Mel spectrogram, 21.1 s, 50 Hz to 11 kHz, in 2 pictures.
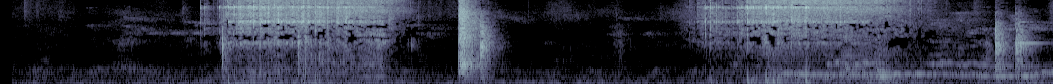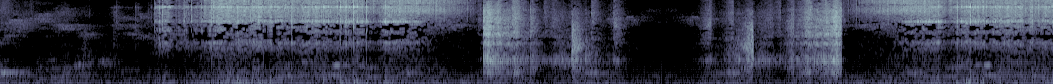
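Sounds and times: plastic beads clattering on wood: 1.8 - 4.9, 6.9 - 9.3, 11.9 - 16.6, 18.4 - 21.0.

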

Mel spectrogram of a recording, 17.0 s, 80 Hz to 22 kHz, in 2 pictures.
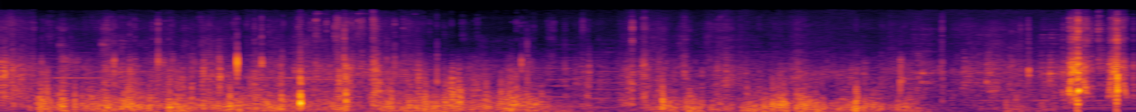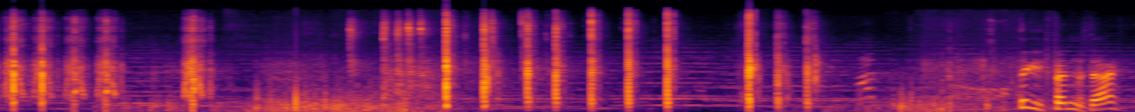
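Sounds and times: airsoft gun shots: 8.0 - 10.2.

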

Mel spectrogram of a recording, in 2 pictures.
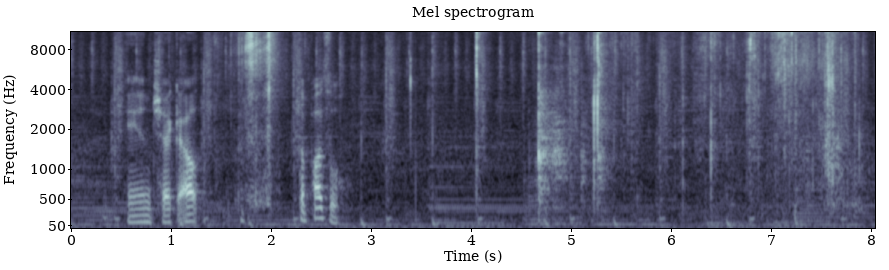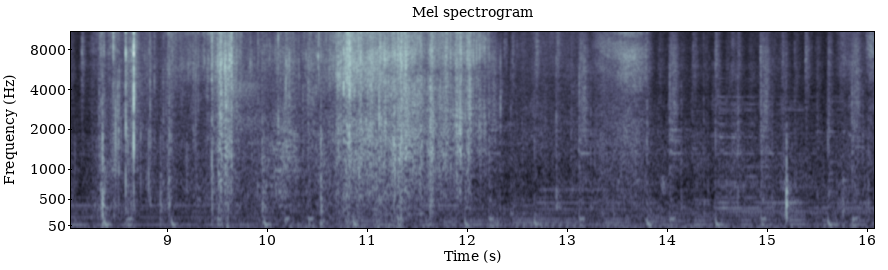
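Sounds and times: plastic shrink-wrap crinkling: 5.2 - 12.4.

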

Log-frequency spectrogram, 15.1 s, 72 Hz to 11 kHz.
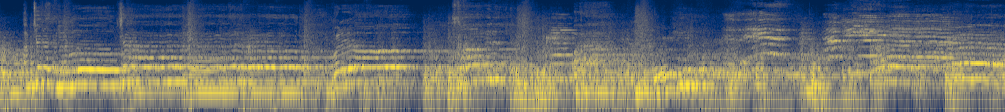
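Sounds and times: man singing into a microphone: 0.2 - 10.8, 13.0 - 15.0.

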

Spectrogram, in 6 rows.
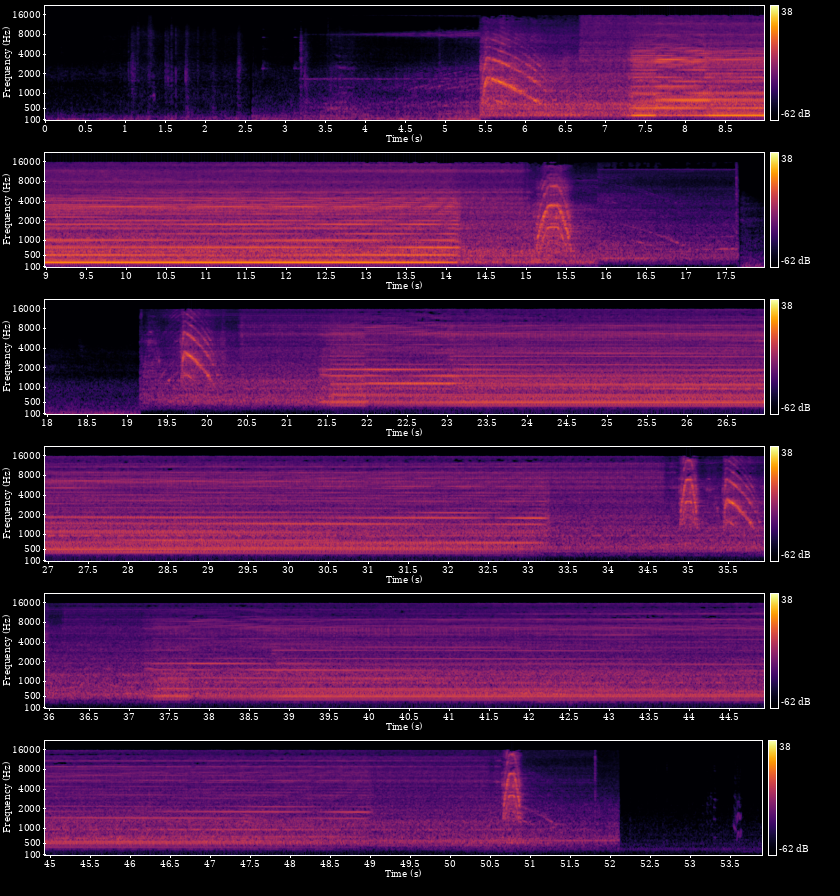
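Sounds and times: wheel lathe machining whine: 3.2 - 17.6.

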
